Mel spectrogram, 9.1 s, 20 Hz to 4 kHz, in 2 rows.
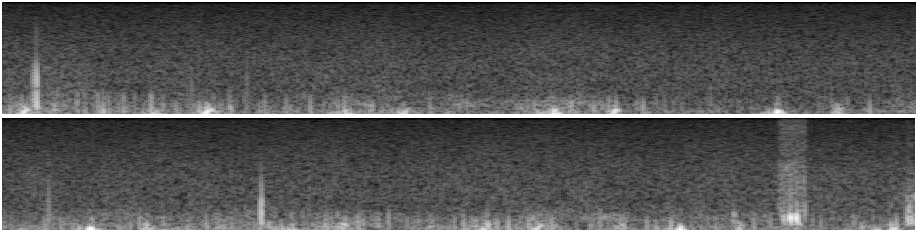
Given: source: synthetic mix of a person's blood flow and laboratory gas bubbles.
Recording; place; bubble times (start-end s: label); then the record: Doppler ultrasound of blood flow; subclavian vein
8.44-8.58 s: bubbles
9.07-9.14 s: bubbles
From the record:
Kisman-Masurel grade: 123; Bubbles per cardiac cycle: 1 to 2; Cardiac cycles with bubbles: 10 to 50%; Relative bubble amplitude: loud (0.450 to 0.775); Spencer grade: 2 (many but less than half of the cardiac periods contain bubble signals, singularly or in groups); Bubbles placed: anywhere in the cardiac cycle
